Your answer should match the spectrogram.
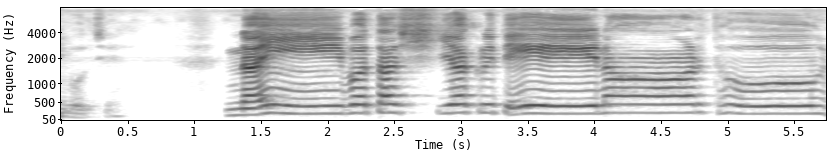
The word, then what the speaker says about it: নৈব: নৈব, নাইকে দীর্ঘ করব, আই নৈব বলবো না, নাই আই উচ্চারণ হবে, আই আর ই, আই।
